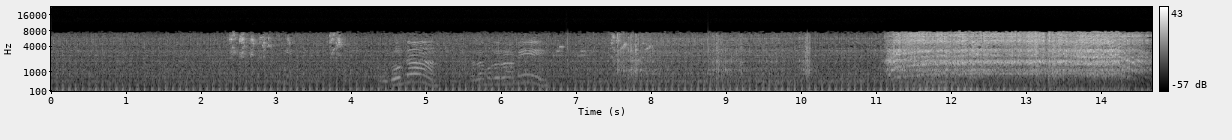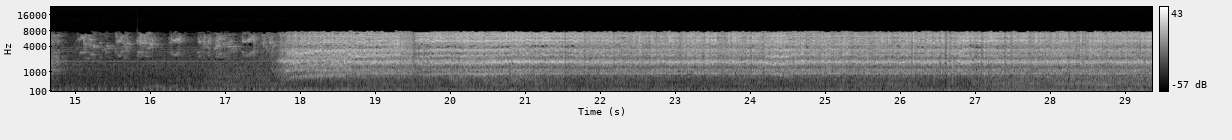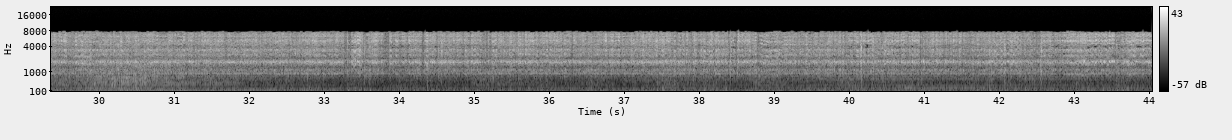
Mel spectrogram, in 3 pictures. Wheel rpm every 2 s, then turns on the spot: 0, 0, 0, 10, 10, 60, 230, 60, 10, 190, 230, 230, 230, 230, 230, 230, 230, 230, 230, 230, 230, 230.
8-10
